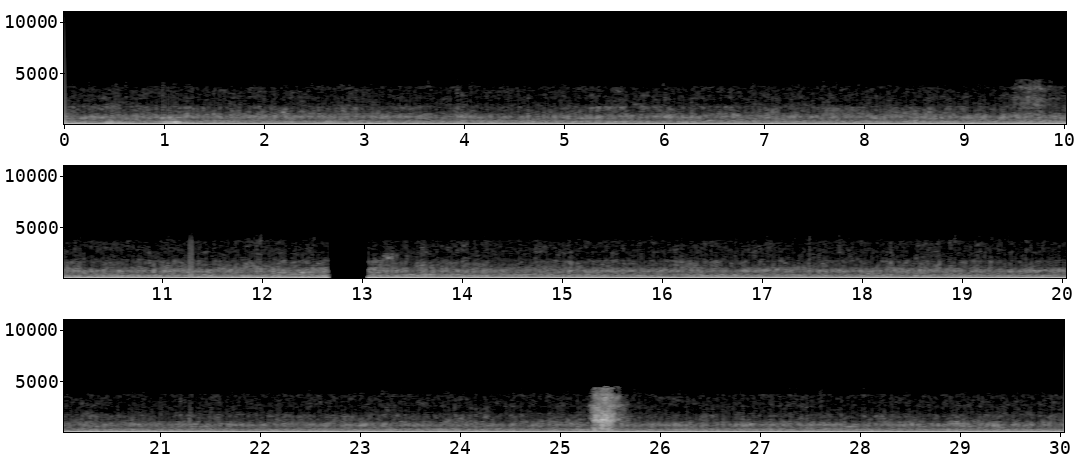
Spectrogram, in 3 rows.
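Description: A steady low hum with faint background noise, cutting out completely for a moment about 13 seconds in; a brief faint click sounds near the end.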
